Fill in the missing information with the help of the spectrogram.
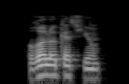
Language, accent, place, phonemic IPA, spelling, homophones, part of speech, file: French, France, Lyon, /ʁə.lɔ.ka.sjɔ̃/, relocation, relocations, noun, LL-Q150 (fra)-relocation.wav
- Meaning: relocation (all senses)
